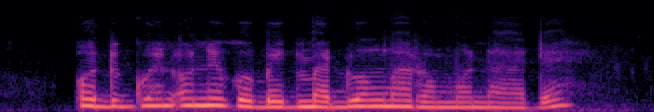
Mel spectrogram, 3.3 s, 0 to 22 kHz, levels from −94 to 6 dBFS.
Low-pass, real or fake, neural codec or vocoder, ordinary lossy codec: 14.4 kHz; fake; codec, 44.1 kHz, 7.8 kbps, Pupu-Codec; Opus, 24 kbps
